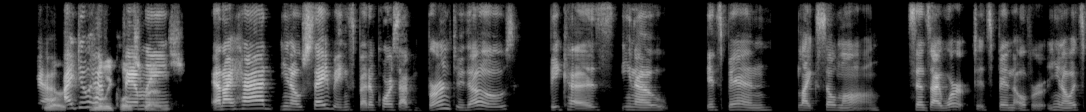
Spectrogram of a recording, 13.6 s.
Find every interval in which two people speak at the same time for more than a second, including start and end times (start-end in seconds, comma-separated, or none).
0.5-2.2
